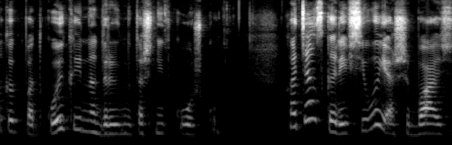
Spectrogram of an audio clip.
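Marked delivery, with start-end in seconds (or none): none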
